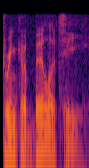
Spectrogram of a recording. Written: drinkability

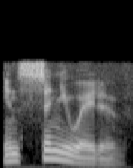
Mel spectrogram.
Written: insinuative

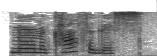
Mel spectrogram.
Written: myrmecophagous

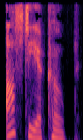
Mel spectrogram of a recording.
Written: osteocope

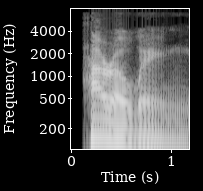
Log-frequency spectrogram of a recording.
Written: harrowing

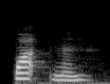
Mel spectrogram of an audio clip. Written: whatman

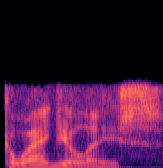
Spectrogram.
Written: coagulase

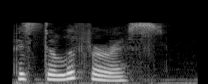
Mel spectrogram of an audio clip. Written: pistilliferous

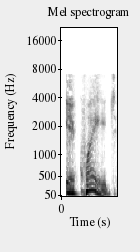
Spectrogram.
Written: equatable

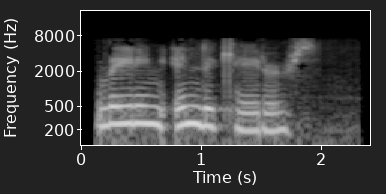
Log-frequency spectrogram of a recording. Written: leading indicators

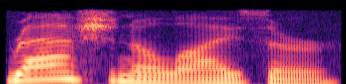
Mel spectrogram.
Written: rationalizer

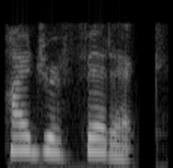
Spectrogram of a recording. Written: hydrophytic

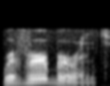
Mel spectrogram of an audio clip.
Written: reverberant

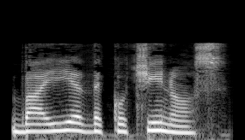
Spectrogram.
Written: Bahia de Cochinos

